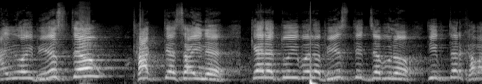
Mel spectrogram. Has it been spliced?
yes; 1 cut; at 2.4 s

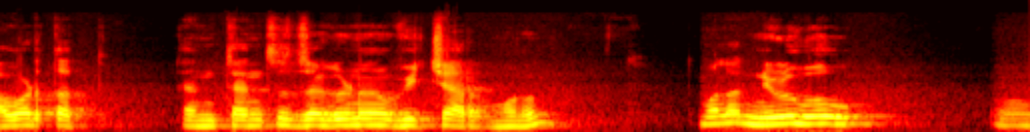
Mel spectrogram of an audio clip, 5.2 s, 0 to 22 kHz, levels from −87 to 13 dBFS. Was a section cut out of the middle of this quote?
no; 0 cuts

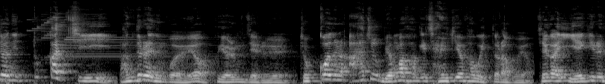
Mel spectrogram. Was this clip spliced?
no; 0 cuts

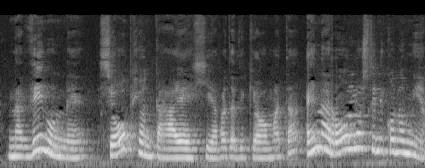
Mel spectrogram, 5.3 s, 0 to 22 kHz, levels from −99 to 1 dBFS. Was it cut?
no; 0 cuts

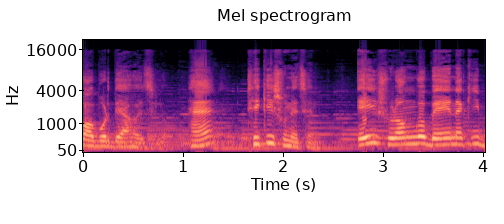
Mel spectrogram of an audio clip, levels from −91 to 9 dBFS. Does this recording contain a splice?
yes; 1 cut; at 2.5 s

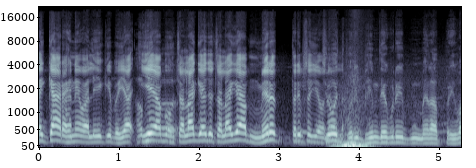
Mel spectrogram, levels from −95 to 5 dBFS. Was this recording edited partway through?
yes; 1 cut; at 3.8 s

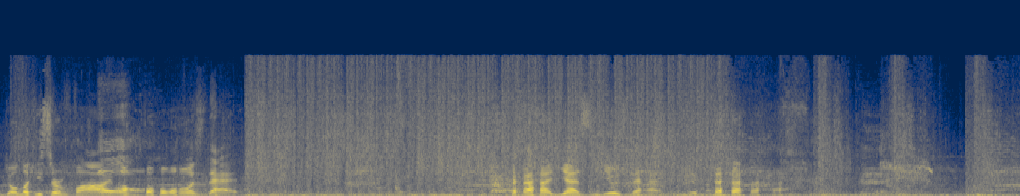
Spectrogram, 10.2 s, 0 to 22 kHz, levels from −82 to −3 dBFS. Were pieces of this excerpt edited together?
yes; 1 cut; at 2.5 s

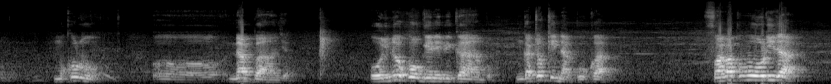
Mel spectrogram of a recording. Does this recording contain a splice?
no; 0 cuts

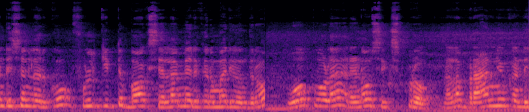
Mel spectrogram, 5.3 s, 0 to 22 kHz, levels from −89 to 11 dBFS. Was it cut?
yes; 1 cut; at 2.8 s

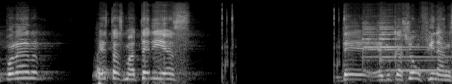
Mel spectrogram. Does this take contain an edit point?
no; 0 cuts

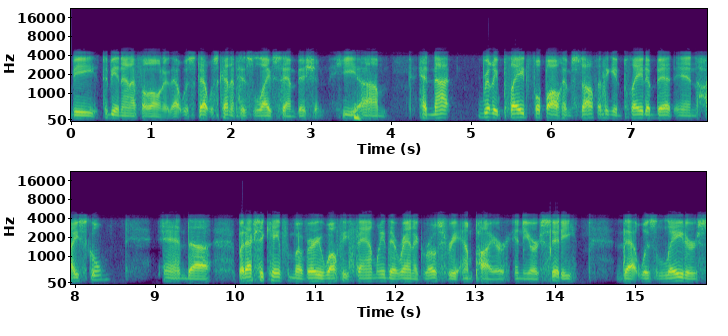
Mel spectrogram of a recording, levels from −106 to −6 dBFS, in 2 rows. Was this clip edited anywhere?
no; 0 cuts

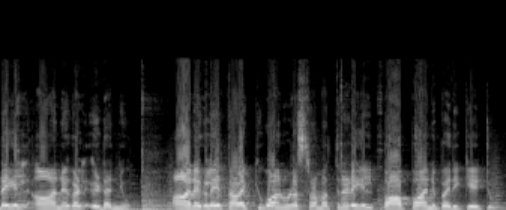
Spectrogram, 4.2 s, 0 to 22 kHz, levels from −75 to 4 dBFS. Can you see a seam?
no; 0 cuts

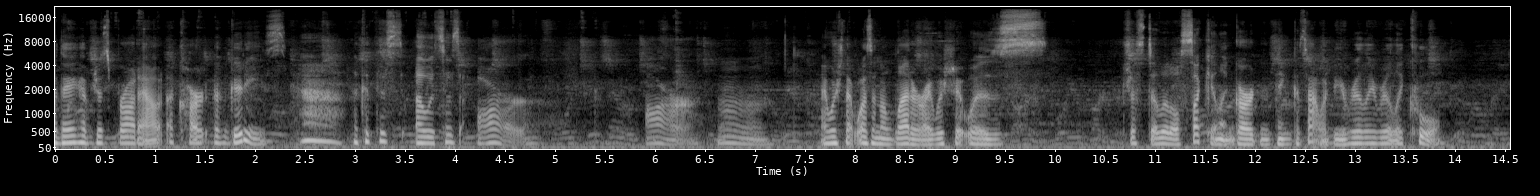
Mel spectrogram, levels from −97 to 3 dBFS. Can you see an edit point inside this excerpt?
no; 0 cuts

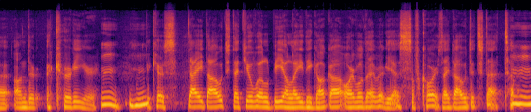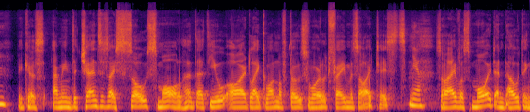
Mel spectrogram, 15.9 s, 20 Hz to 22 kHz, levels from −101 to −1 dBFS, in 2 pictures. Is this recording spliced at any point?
yes; 2 cuts; at 2.8 s, 8.6 s

